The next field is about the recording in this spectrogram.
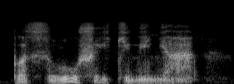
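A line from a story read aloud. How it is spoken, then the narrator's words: Very quiet. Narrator (Russian): сказал Снег так тихо, что Гарри пришлось изо всех сил притиснуть ухо к замочной скважине, чтобы расслышать его слова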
